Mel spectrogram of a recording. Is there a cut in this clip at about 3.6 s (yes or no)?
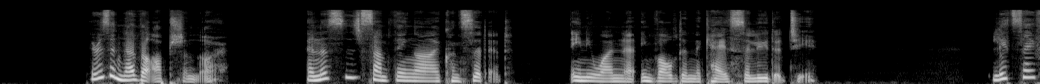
yes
